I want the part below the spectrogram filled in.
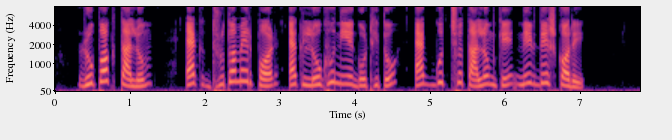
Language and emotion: Bengali, neutral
